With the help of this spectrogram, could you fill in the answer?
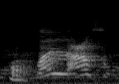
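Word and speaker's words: والعصر: Wal 'asr.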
